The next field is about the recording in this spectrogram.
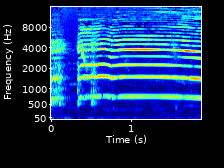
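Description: A rooster on a chicken farm in Uganda lets out one long, loud crow, the drawn-out call holding steady for over a second after a brief scratchy squawk. No one speaks.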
